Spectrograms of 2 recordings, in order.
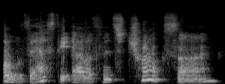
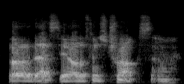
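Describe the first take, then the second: First: Lightly voiced mom answering, softer; a hint of a mother explaining to her child; casual mom reply, tailing off quieter. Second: Lightly voiced dad, lower and offhand; low casual dad reply, trailing off soft; father. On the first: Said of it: "the little boy asks his mother". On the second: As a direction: answer as a father, pitched down. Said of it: "Hey, Dad".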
